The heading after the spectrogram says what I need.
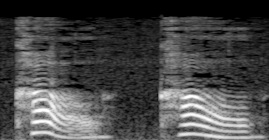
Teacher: lead into another consonant sound we dropped our tongue down but in this final position we're going to keep the tip of our tongue pressed against the bump in words like call call as you finish the word the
